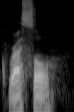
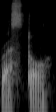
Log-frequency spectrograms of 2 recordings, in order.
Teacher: in a word like wrestle the T is not usually pronounced but historically it would have been pronounced as something like rest'll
